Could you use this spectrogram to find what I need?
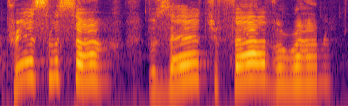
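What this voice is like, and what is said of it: Sung with a fake English accent. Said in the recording (French): “je vais la chanter avec un accent anglais”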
